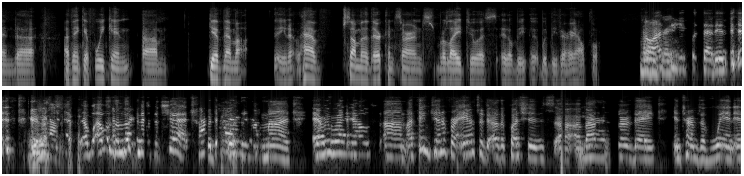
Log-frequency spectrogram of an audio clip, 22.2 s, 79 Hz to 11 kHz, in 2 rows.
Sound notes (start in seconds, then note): 11.4 laughter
